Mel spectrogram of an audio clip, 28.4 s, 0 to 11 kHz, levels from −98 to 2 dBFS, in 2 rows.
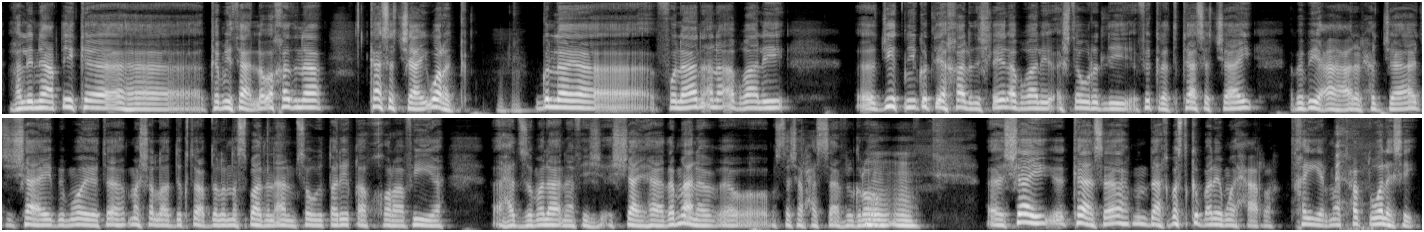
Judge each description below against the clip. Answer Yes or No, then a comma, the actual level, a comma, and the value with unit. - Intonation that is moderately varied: Yes, average, 4.0 semitones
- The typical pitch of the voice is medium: Yes, medium, 165 Hz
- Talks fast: Yes, fast, 140 wpm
